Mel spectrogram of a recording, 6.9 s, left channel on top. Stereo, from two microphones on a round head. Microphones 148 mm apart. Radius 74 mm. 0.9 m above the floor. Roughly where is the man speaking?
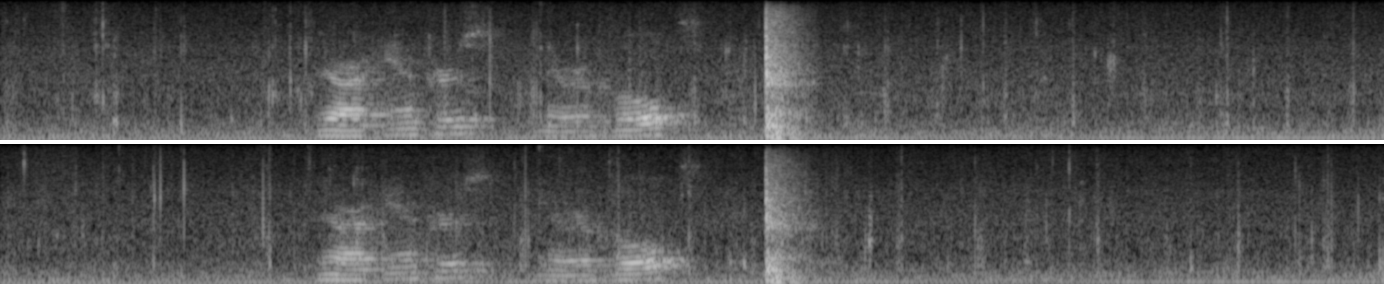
Left.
